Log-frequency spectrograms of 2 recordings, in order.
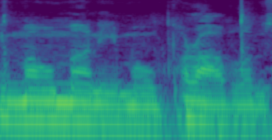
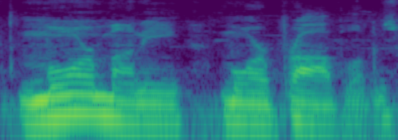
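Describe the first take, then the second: First: More is clipped to mo, without the r. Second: More is said in full, with the r. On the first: The speaker calls it wrong. "I don't say" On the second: The speaker calls it right. "I say"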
